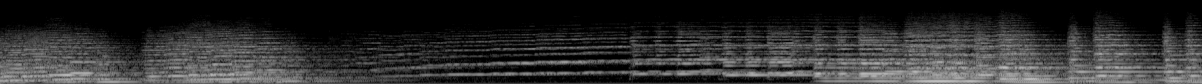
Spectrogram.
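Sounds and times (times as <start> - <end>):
orchestral strings music: 0.0 - 12.0.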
